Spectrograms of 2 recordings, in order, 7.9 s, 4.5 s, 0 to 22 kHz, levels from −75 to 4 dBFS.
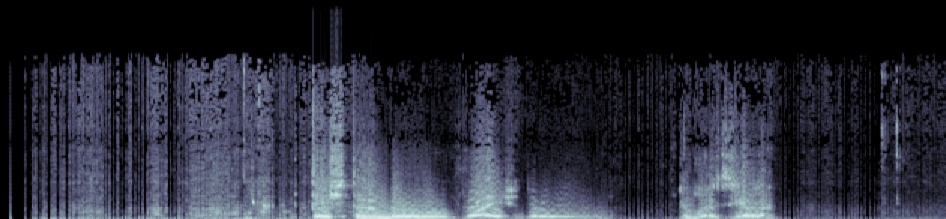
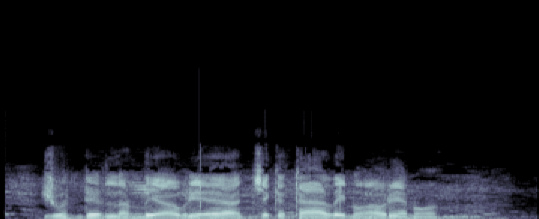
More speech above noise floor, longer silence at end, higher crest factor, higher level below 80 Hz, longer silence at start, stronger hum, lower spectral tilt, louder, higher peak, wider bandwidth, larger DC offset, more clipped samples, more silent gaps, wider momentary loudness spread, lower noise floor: first, 28 dB vs 23 dB; second, 0.15 s vs 0.3 s; about the same, 14 dB vs 16 dB; first, -36 dBFS vs -48 dBFS; first, 0.25 s vs 0.05 s; neither; about the same, -4.5 dB/octave vs -5.5 dB/octave; first, -11 LUFS vs -14 LUFS; about the same, 0 dBFS vs 0 dBFS; first, 17 kHz vs 7.8 kHz; neither; neither; neither; first, 21 LU vs 12 LU; about the same, -38 dBFS vs -37 dBFS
